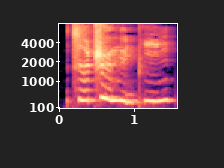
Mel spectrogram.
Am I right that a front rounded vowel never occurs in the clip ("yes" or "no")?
no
